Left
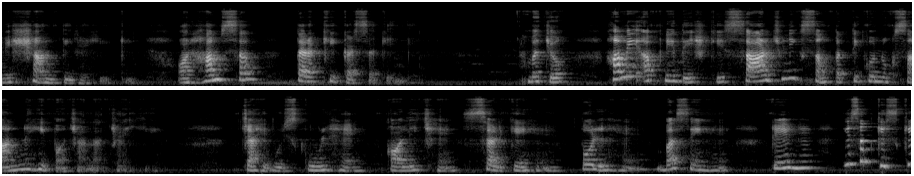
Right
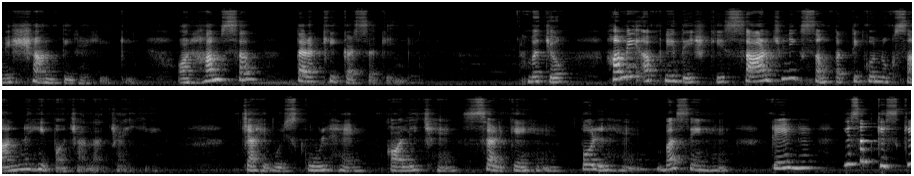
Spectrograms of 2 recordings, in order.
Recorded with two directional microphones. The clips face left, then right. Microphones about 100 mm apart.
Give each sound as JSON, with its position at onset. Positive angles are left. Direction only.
{"t": 0.0, "sound": "a woman's voice", "side_deg": 35}
{"t": 5.1, "sound": "a woman's voice", "side_deg": 35}
{"t": 11.4, "sound": "a woman's voice", "side_deg": 35}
